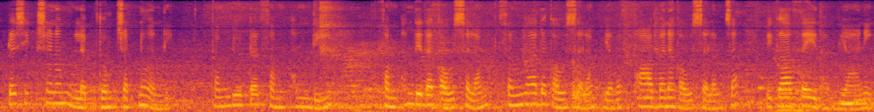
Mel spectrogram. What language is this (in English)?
Sanskrit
